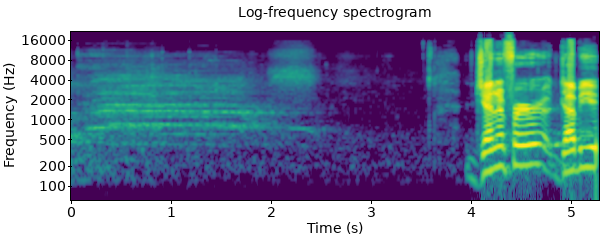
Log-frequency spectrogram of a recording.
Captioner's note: audience cheering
